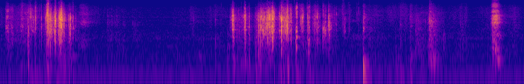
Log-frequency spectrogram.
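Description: food or drink, sipping a soft drink

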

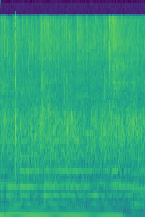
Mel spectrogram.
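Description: crowd, audience cheering and applause

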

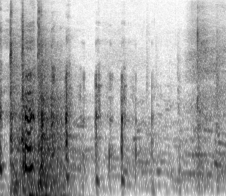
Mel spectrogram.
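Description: sound effect, door slamming shut

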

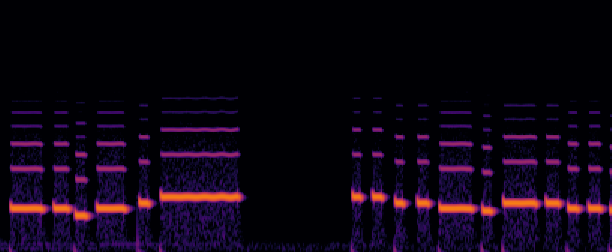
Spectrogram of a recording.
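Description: sound effect, whistled melody

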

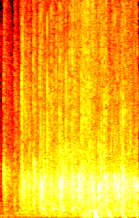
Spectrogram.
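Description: crowd, applause

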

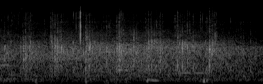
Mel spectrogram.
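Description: crowd, audience clapping

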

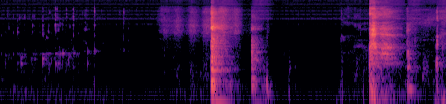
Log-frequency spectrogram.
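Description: human body sound, gulping down a drink

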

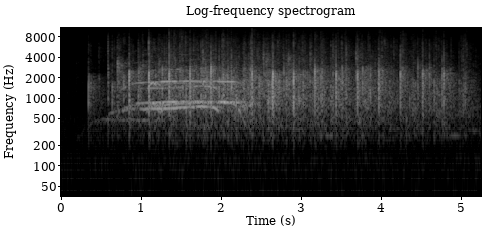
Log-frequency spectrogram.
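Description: crowd, audience applause

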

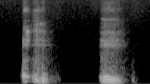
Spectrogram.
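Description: human body sound, cough away

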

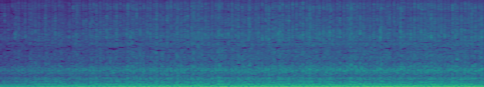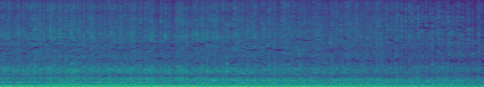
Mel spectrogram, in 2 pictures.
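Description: vehicle, car engine idling

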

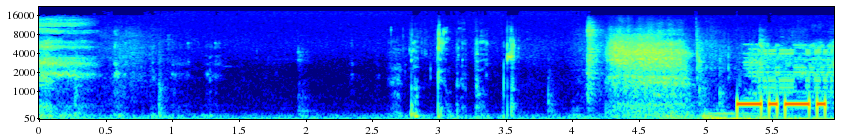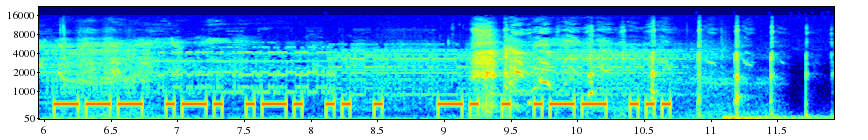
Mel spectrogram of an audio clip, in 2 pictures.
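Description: signal or alarm, morse code beeps

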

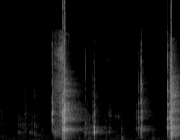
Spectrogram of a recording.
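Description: food or drink, beer being opened

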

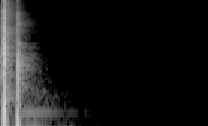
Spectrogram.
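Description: signal or alarm, hand clap

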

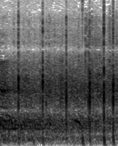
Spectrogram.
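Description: crowd, audience member clapping hands

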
